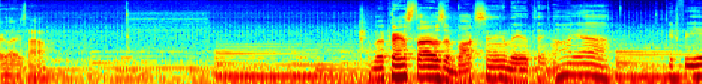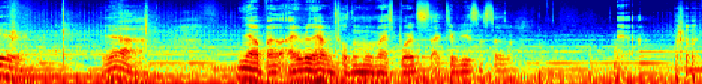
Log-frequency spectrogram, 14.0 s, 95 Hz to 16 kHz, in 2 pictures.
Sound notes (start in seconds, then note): 2.2 projector humming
